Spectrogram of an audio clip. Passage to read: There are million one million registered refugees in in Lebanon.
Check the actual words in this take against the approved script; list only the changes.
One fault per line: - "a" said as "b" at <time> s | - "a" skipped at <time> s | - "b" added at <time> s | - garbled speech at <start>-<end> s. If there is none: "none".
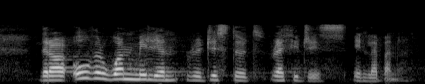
- "million" said as "over" at 0.7 s
- "in" skipped at 3.7 s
